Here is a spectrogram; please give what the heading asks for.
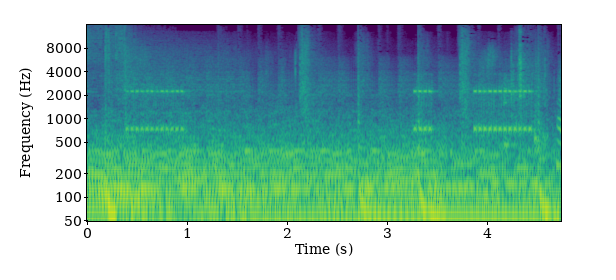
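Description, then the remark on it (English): A telephone rings in short electronic bursts, one early and then two more toward the end, over a loud, steady rumble of low background noise. “That lady could be ringing them now.”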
